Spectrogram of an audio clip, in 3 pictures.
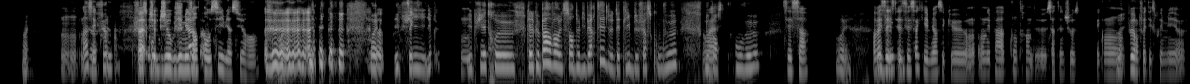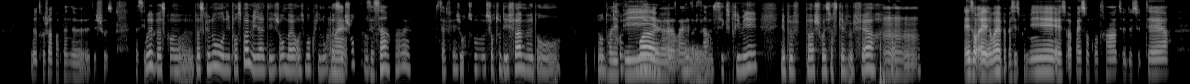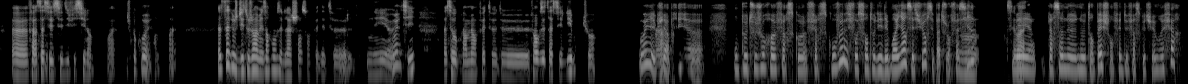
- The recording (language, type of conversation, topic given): French, unstructured, Quelle est ta plus grande source de joie ?
- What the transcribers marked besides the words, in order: tapping; laugh; stressed: "peut"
